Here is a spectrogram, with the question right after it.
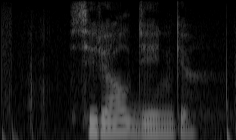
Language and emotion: Russian, neutral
